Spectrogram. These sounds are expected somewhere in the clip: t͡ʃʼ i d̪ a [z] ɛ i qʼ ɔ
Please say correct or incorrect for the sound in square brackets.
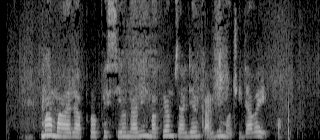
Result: incorrect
